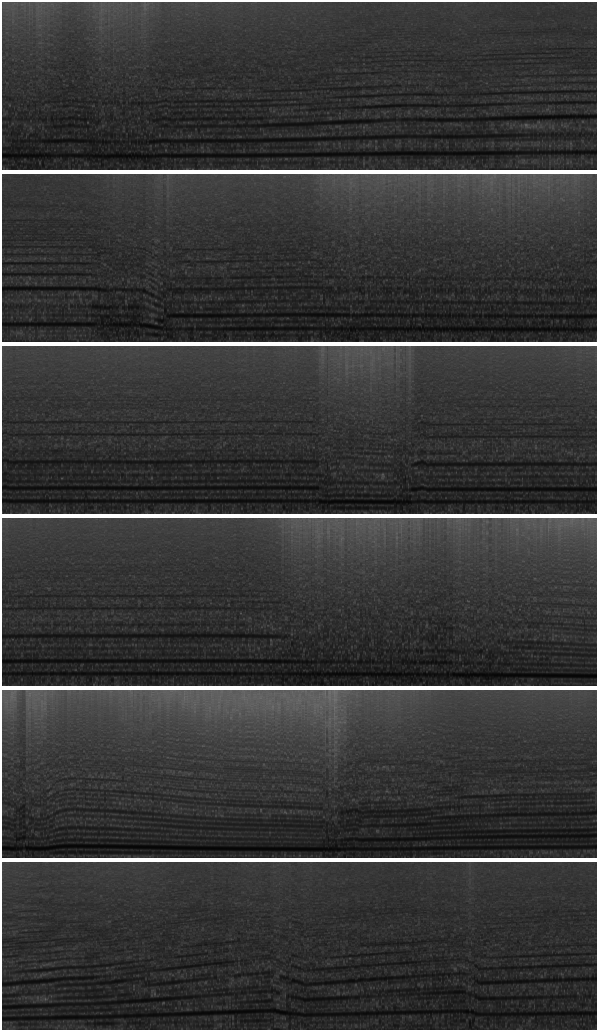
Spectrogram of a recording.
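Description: Honda CBR Fireblade's inline-four engine at racing revs, heard onboard with wind rush. Its pitch holds high, sags into a slower section around twenty seconds in, then climbs again under acceleration, dropping sharply at each gear change.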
